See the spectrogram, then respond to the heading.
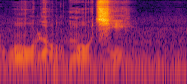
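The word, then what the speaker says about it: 乌鲁木齐: Urumqi, tiếng Việt Ô Lỗ Mộc Tề, tiếng Hán đọc là Wu Lu Mu Chi.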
